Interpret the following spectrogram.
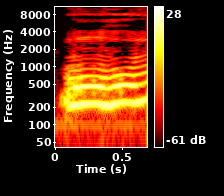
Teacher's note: Muhum, mim mati bertemu ba, mim yang mati ataupun sukun bertemu dengan ba. Ikhfa syafawi, tutup mulut, dengung 2 harakat.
